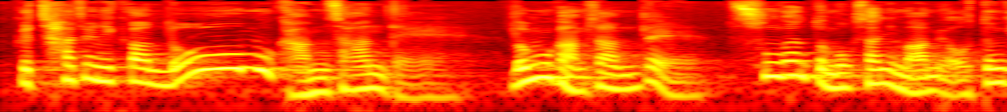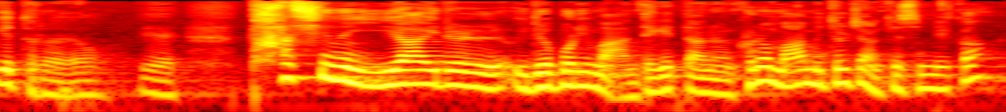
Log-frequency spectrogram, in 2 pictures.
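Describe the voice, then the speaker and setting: A male pastor delivering a sermon, often checking in with the congregation and moving between a raised voice and a hushed near-whisper. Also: on the high side, wildly swooping pitch, brisk, hardly any pauses, breathy edge. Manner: preaching with frequent "yes" and "right?" asides to the congregation.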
